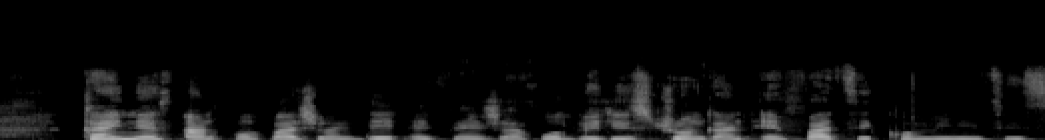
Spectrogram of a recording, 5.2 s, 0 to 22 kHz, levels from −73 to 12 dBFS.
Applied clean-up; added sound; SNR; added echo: neural mask model Resemble Enhance denoiser.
